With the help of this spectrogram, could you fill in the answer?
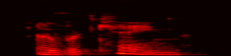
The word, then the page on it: overcame: British English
